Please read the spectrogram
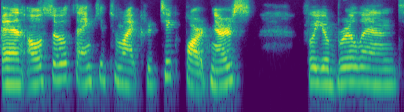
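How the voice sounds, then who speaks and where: A woman speaks at a moderate pace with a bright, sharp tone and a Russian accent. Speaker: award-winning author. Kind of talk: acceptance speech.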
